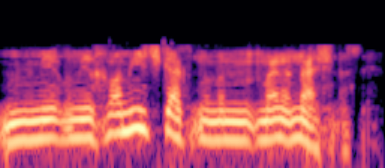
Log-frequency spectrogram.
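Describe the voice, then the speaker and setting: A man's voice: mid-range voice, dry recording, voice pushed up, natural voice. A man doing a scheming schoolboy faking a stutter. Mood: stuttering disguise. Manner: fakes a stutter to disguise himself. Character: mischievous schoolboy friend, boy, scheming. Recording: dry, phone-like narrow sound.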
